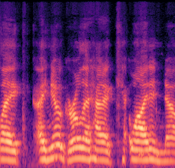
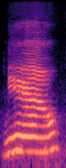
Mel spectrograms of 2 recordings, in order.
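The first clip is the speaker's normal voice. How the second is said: put-on high sweet cat voice calling to her baby; 10 semitones higher, much slower than usual.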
